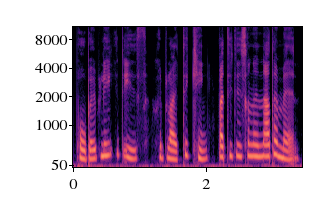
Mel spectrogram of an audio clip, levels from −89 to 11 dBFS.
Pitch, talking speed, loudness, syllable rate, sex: 240 Hz, 210 wpm, -20 LUFS, 5.9 syllables/s, female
